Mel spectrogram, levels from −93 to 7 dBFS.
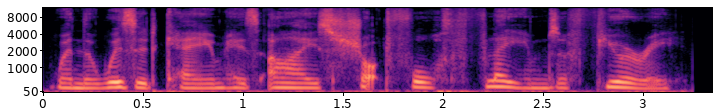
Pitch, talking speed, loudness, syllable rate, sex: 190 Hz, 195 wpm, -19 LUFS, 4.5 syllables/s, female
